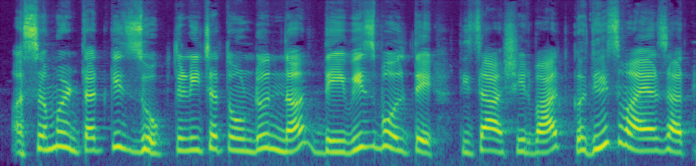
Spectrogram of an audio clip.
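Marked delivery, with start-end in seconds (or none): none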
